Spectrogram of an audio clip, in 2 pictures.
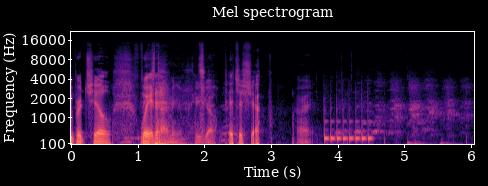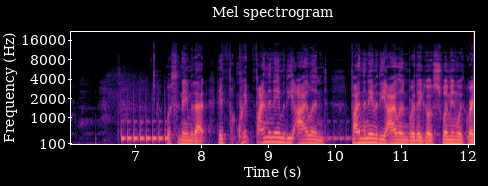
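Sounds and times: phone call trill of beeps: 3.8 - 4.6, 6.8 - 7.8, 9.7 - 10.7.

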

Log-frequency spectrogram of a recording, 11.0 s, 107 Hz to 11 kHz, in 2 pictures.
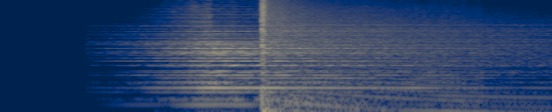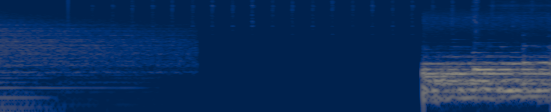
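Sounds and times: music: 0.9 - 6.9, 9.8 - 11.0
wall clock ticking: 6.9 - 10.0.

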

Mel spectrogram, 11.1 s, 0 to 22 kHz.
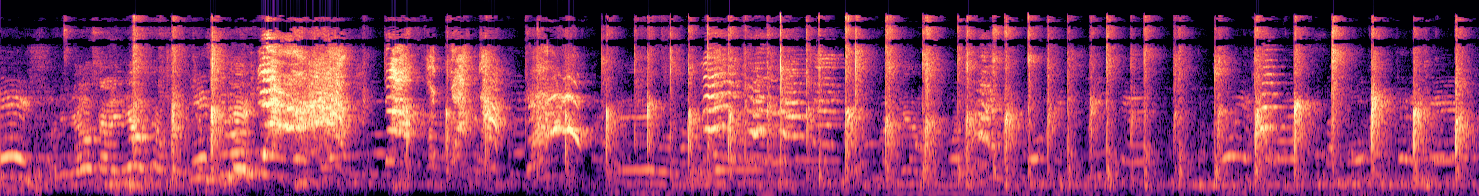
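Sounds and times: voices: 0.0 - 11.0
hands clapping: 1.0 - 1.8, 2.6 - 11.0.

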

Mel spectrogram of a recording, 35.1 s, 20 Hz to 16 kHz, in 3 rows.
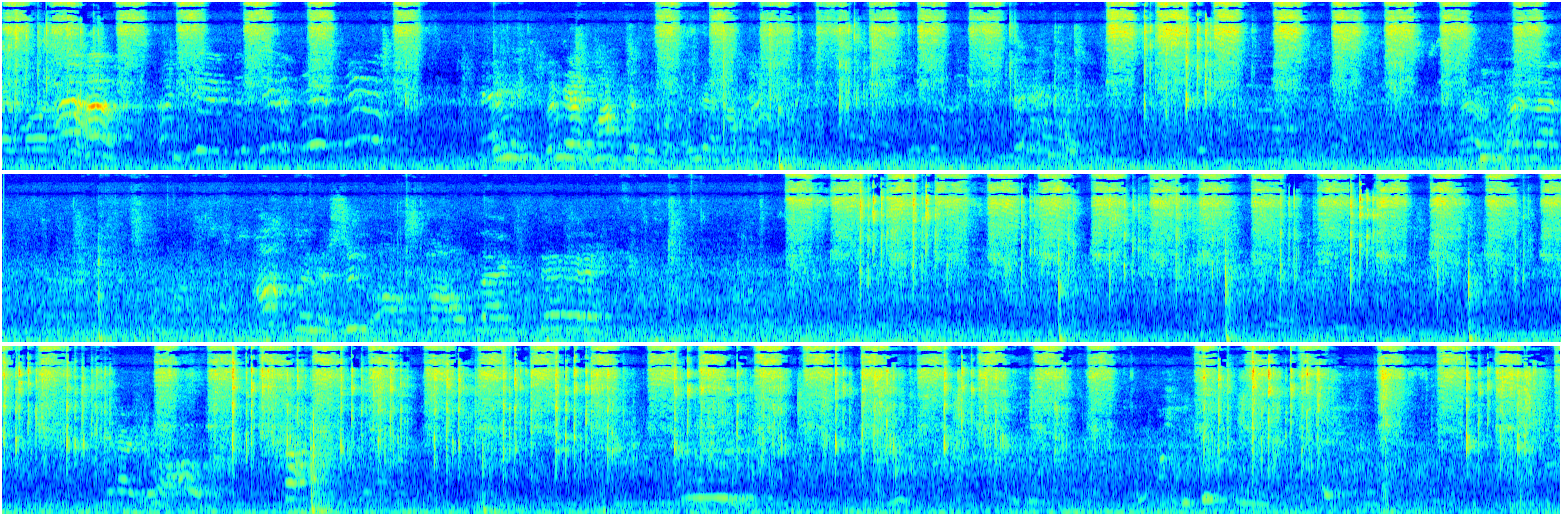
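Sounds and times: spray paint can hissing: 0.0 - 3.2, 4.9 - 11.7, 17.6 - 35.0.

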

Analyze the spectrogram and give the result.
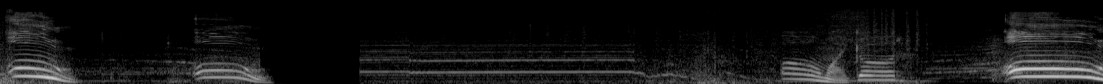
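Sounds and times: racing car engine whine: 3.6 - 11.0.

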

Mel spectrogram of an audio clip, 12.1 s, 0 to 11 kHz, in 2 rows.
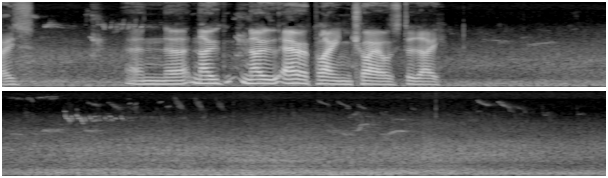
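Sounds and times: birds chirping: 0.0 - 8.4, 9.1 - 12.0
steady outdoor rumble and hiss: 0.0 - 12.0.

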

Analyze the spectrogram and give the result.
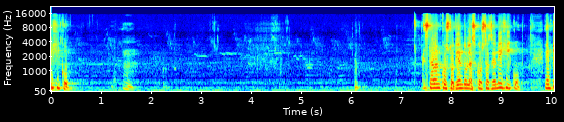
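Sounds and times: low electrical buzz: 0.0 - 10.0.

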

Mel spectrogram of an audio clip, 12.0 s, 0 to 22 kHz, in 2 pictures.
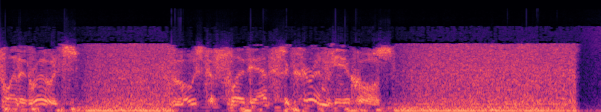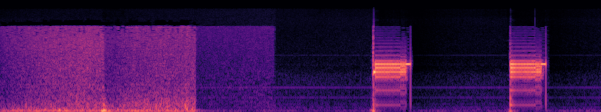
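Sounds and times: hiss: 5.8 - 8.8.

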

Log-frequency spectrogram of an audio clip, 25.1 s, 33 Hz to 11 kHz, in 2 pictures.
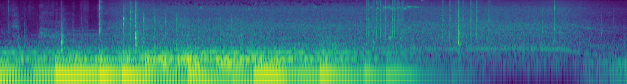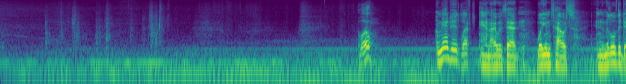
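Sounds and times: vacuum cleaner motor whine: 2.0 - 14.3
sharp clicks: 7.2 - 10.0.

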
